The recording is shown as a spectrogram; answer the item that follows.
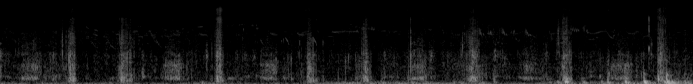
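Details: Horses biting grass in the morning sun during summer in Mongolia: crisp broadband tearing crunches repeated about twice a second, with softer chewing between bites and low rustling in the background.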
